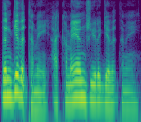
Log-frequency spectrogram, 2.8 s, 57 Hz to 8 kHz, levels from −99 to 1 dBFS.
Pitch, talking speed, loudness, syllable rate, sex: 125 Hz, 275 wpm, -20 LUFS, 5.2 syllables/s, male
